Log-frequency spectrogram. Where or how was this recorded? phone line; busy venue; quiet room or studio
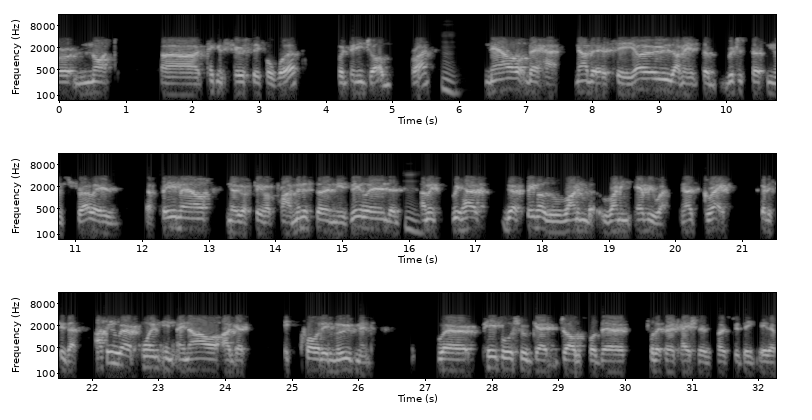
phone line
